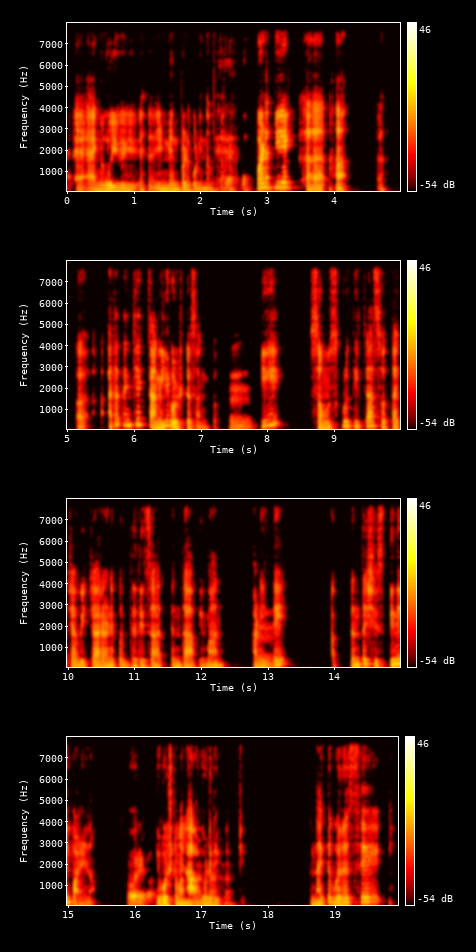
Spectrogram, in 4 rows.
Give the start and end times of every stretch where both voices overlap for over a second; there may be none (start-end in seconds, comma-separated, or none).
none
